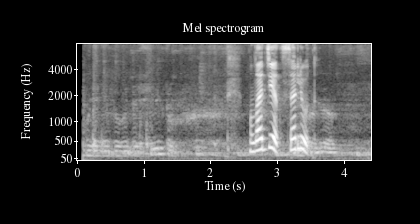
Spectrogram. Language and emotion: Russian, positive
